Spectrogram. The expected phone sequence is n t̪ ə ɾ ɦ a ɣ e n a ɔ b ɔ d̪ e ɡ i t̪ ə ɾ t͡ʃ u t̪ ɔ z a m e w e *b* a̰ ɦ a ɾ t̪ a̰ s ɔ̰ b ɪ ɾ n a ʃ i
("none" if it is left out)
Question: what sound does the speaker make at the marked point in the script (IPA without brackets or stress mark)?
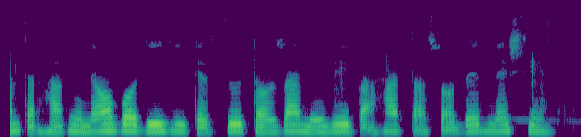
b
